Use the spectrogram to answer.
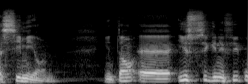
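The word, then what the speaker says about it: σημεῖον: no livro de Apocalipse, que é Simeion. Simion, né? Então, é traduzido, é geralmente pronunciada como semeion, né, pela, pelas pessoas que não conhecem a fonética grega, mas é semion.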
